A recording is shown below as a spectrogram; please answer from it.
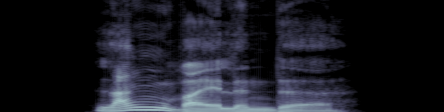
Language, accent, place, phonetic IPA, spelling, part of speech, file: German, Germany, Berlin, [ˈlaŋˌvaɪ̯ləndə], langweilende, adjective, De-langweilende.ogg
- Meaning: inflection of langweilend: 1. strong/mixed nominative/accusative feminine singular 2. strong nominative/accusative plural 3. weak nominative all-gender singular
